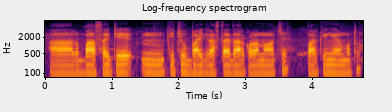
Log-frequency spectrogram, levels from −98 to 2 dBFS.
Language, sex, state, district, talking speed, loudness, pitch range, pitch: Bengali, male, West Bengal, Cooch Behar, 150 wpm, -20 LUFS, 95-105 Hz, 100 Hz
